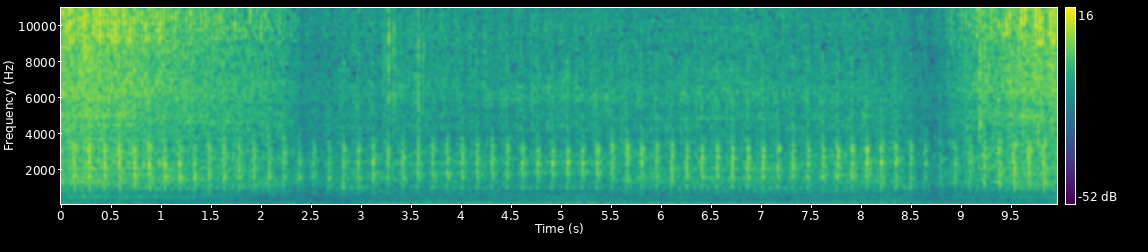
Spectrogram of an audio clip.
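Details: Ford Focus 2 1.6 100 hp engine: sharp light metallic ticking about three per second following engine speed, piston pin knock; no other problems, no oil consumption, starts well.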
